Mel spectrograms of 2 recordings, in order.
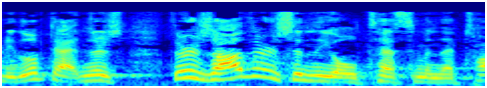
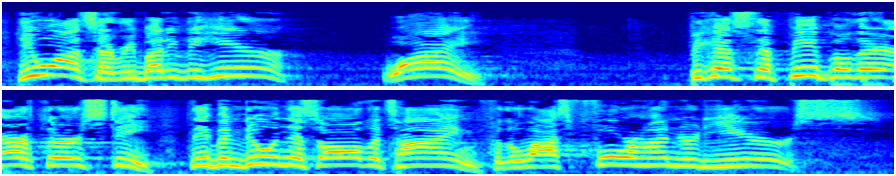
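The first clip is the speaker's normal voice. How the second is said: preaching at full force; 7 semitones higher, 4 dB louder than usual. Acted. Preacher urging his congregation, raised and higher. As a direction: preach it out to the whole room.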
